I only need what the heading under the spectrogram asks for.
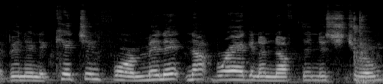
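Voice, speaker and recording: A woman of medium pitch speaks at a moderate pace with ordinary pitch variation over noticeable background noise. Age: 60s. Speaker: cooking and wellness vlogger. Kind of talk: casual kitchen demonstration. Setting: home kitchen. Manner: rambling, conversational.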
